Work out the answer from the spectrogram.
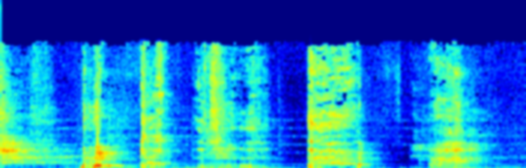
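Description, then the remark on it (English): A voice imitates the character Dakin in a fit of wet, sputtering coughs as he coughs and spews up blood, water and lingering acid: a series of rough bursts over a few seconds, fairly loud, with gurgling breaths between. “He coughs and spews blood, water, and the lingering acid that even got in through his mouth. Coughs it up.”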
